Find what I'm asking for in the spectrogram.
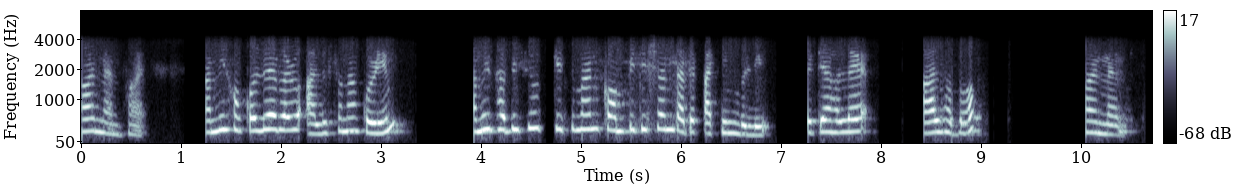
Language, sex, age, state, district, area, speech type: Assamese, female, 18-30, Assam, Udalguri, rural, conversation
